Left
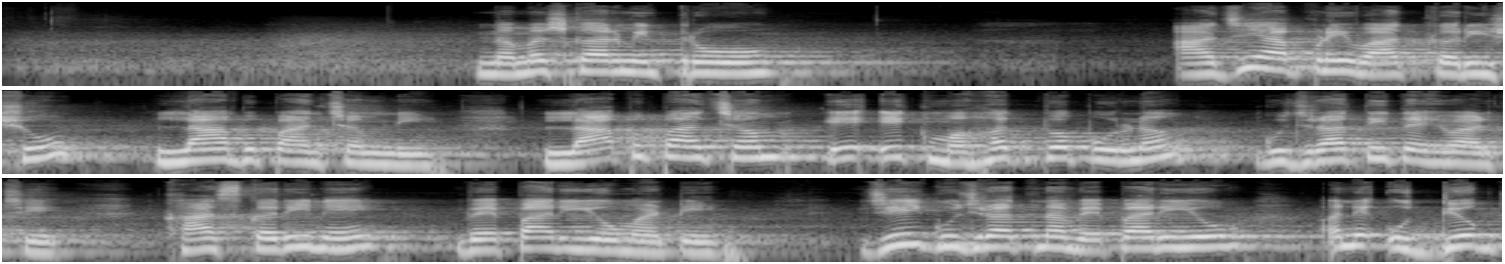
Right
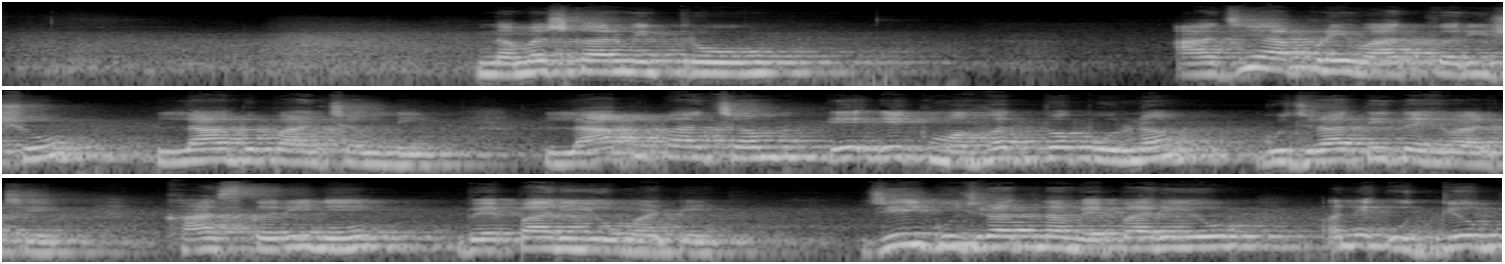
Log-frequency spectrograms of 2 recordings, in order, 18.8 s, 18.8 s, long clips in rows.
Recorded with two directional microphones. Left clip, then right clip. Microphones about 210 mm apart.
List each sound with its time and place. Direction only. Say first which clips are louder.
2.0 s a woman's voice: left 8 dB; 35° left (ahead or behind)
4.9 s a woman's voice: left 9 dB; 40° left (ahead or behind)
